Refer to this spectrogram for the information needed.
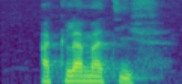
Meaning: acclamative
- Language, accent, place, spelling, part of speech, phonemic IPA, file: French, France, Lyon, acclamatif, adjective, /a.kla.ma.tif/, LL-Q150 (fra)-acclamatif.wav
